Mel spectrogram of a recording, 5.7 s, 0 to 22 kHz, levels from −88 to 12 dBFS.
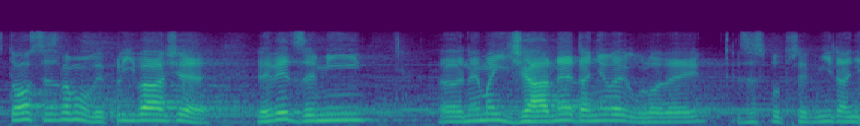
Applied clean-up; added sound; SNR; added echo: none; Piano; 18 dB; none.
